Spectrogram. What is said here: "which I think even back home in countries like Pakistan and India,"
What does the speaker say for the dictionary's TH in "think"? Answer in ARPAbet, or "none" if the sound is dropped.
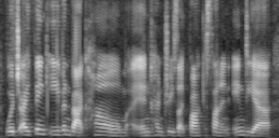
TH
